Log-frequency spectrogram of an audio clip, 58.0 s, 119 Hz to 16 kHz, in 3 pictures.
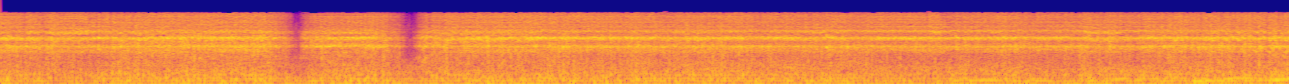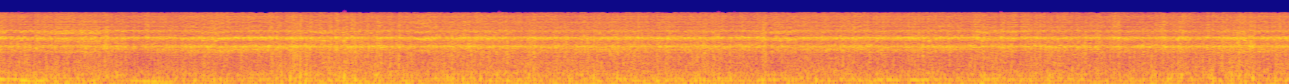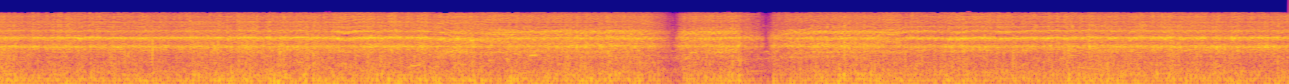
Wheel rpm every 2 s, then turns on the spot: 210, 190, 130, 150, 230, 230, 230, 230, 220, 230, 220, 230, 220, 230, 230, 230, 240, 230, 230, 230, 230, 230, 220, 190, 120, 140, 220, 230, 230.
none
